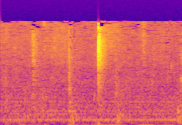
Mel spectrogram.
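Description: Room tone with a steady low hum and a few faint, short clicks, the clearest about a second and a quarter in.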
